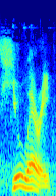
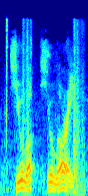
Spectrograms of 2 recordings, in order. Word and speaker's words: Hugh Laurie: certainly did not expect Hugh Larry, the guy from House, playing as Jasper. Hugh Laurie? Yeah, that's how you pronounce his name. Oh, I thought it was Hugh Larry.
